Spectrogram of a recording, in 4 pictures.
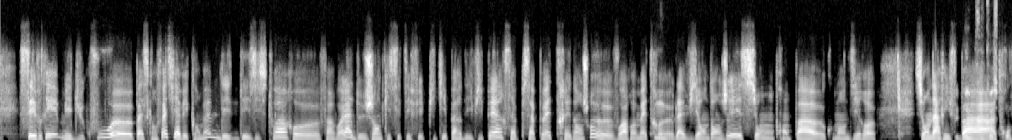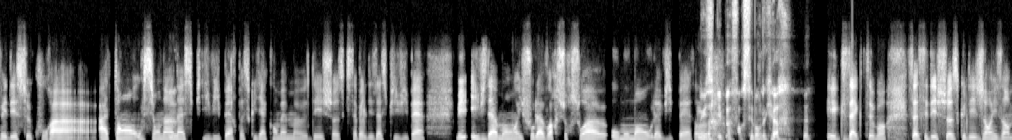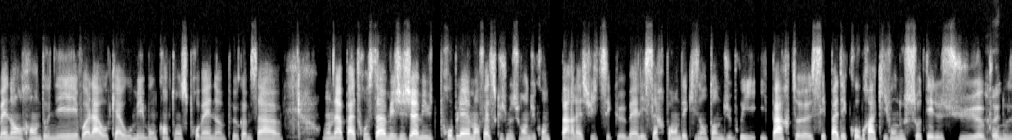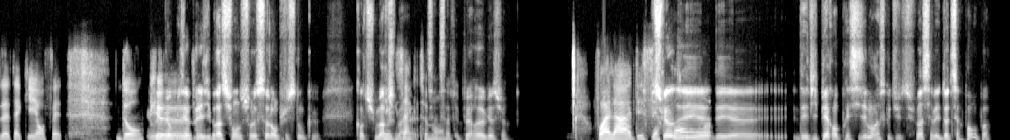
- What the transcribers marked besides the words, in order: chuckle; other background noise; laughing while speaking: "le cas"; chuckle; laughing while speaking: "Ouais"; tapping
- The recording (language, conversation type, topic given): French, podcast, Quel souvenir d’enfance lié à la nature te touche encore aujourd’hui ?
